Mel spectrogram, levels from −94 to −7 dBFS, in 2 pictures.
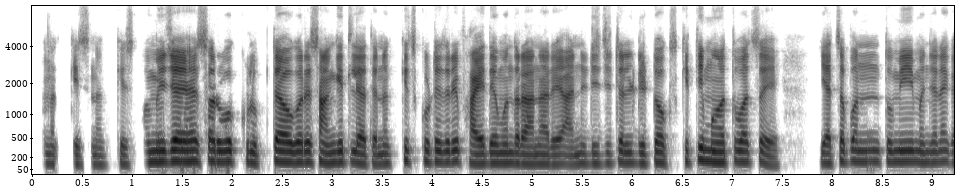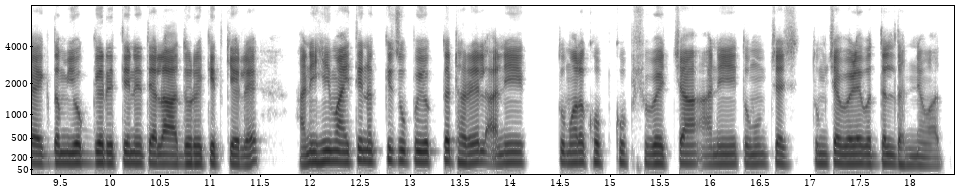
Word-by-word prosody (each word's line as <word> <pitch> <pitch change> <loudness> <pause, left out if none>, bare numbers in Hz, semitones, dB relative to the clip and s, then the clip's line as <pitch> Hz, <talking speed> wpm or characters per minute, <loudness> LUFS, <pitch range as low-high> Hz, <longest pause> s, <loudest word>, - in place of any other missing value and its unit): नक्कीच, 120 -1 -8
नक्कीच 115 +1 -8
तुम्ही 145 +1 +2
जे 155 0 +10
हे 155 +1 +6
सर्व 150 +1 +4
क्लुप्त्या 140 +2 +3
वगैरे 145 0 +5
सांगितल्या 140 0 +3
त्या 120 - 0
नक्कीच 125 +5 -4
कुठेतरी 150 0 +2
फायदेमंद 130 -1 +3
राहणार 120 -1 +3
आहे 120 - +2
आणि 120 +1 0
डिजिटल 130 +2 -2
डिटॉक्स 130 -1 -1
किती 150 +3 +2
महत्त्वाचं 145 -1 +2
आहे. 110 -3 0 0.4
याचं 130 +3 +1
पण 150 -1 -1
तुम्ही 150 0 +3
म्हणजे 140 -1 -2
नाही 150 +1 -2
का 135 - -2
एकदम 130 +1 -2
योग्य 130 +1 0
रीतीने 130 0 -2
त्याला 125 -1 +2
अधोरेखित 125 +1 -2
केलं 115 -3 -1
आहे 150 - -2 0.4
आणि 130 +4 -1
ही 150 - +1
माहिती 145 +1 0
नक्कीच 150 +1 -5
उपयुक्त 145 0 -3
ठरेल 135 +1 -1
आणि 135 +2 -2 0.4
तुम्हाला 135 0 -2
खूप-खूप 135 -1 -8
शुभेच्छा 125 0 -3 0.2
आणि 125 +1 -3
तुमचेच 125 -1 -6 0.2
तुमच्या 125 0 -3
वेळेबद्दल 120 -1 -2
धन्यवाद. 110 -2 -9
130 Hz, 160 wpm, -24 LUFS, 125-145 Hz, 0.4 s, जे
